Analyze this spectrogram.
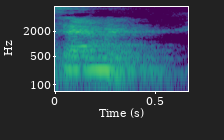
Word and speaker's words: salmon: my title was, salmon, which some Thai people call salmon because of the L, but it's actually not pronounced at all in English, and I think my theory is just because the English don't want to spell it like the French with the U, so they changed it to an L, but you don't pronounce the L.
